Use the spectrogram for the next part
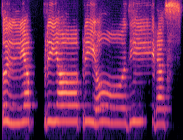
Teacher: The second pri should not be long.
